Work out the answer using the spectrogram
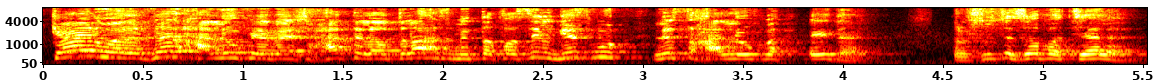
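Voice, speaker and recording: A man's voice: high-pitched, animated. An actor playing a wisecracking young man with an Egyptian accent. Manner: quick, wisecracking. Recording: echoey room.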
